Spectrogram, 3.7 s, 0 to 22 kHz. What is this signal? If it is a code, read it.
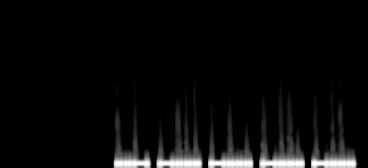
Morse code, heard as a keyed tone, about 28 wpm, 700 Hz. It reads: UBBBB
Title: Five Challenging Letter-Number Combinations 28wpm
